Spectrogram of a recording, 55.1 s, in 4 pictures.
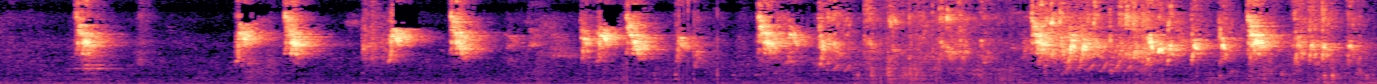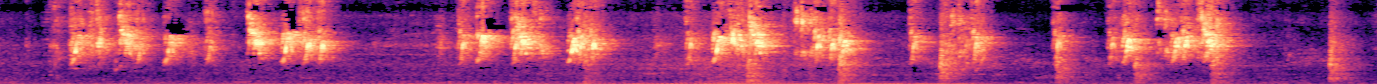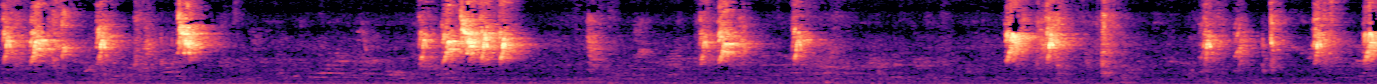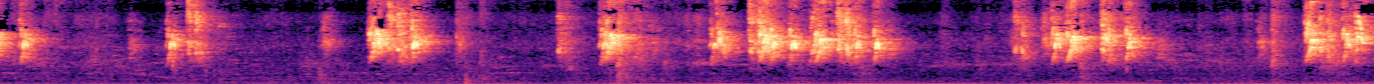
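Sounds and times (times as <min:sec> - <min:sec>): small birds chirping: 0:00.3 - 0:55.0.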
